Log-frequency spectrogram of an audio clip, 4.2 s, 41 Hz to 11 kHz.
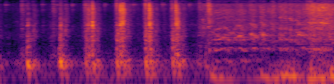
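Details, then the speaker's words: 440 big-block 1977/78 Dodge D200 crew cab, sat a week, dead battery, poorly working accelerator pump: slow cranking at about 2.5 strokes a second, then a rough, uneven catch; hard cold start. "did I mention that the accelerator pump doesn't work very well well come"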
